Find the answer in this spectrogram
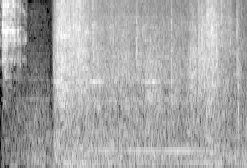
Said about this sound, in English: All right, so the security doors opened up. We're in a courtyard. Welcome to Tenpenny Tower.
